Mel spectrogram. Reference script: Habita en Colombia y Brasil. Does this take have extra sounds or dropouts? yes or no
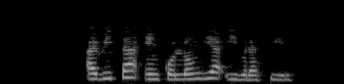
no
